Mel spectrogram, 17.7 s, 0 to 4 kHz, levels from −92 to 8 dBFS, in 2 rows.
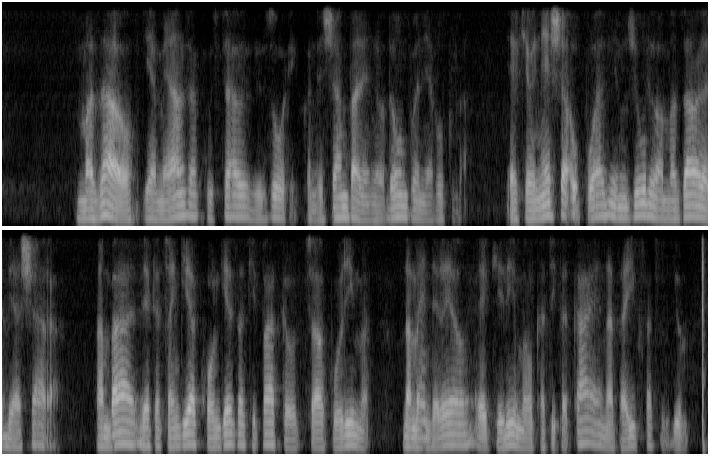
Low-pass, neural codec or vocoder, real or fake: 3.6 kHz; codec, 16 kHz, 1.1 kbps, Voila-Tokenizer; fake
